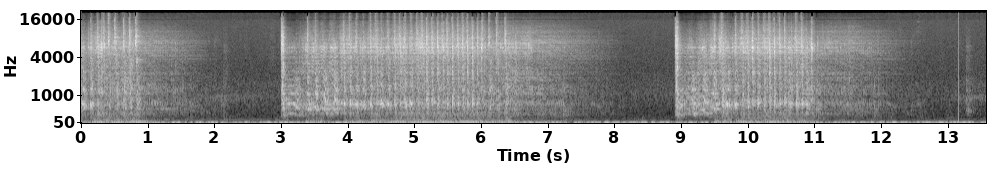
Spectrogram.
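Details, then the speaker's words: 1969 Renault 16 petrol, not run in years, external fuel supply, starting spray, original HT lead refitted: cranking with uneven occasional firing bursts that never run; owner suspects maybe one cylinder firing, considers new plugs and HT leads. "I don't know if that makes any difference. It seems to be firing on maybe one cylinder."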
